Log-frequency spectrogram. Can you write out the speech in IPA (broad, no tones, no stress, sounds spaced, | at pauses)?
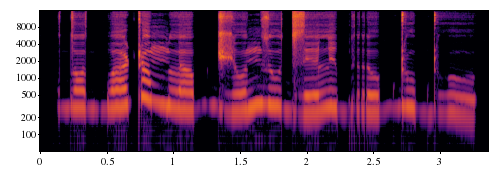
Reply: d ɔ d b ʌ ʈ ʌ m l ʌ b d͡ʒ ʊ n z u d͡z ɪ l i b r ʊ b ɖ u b ɖʱ u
